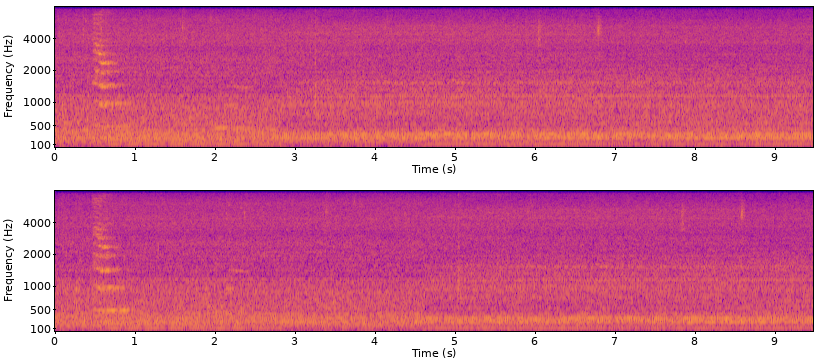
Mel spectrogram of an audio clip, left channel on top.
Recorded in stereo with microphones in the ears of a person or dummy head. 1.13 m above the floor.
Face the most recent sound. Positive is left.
turn(degrees=-45)  # may be behind; listen again after turning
